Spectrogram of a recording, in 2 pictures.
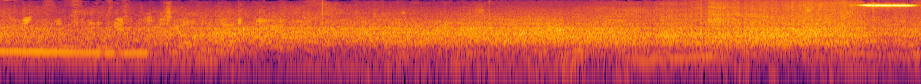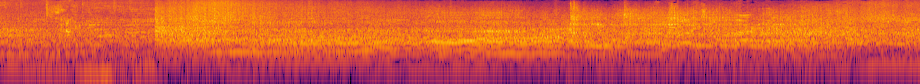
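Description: A sports car engine roars loudly as it accelerates past.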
